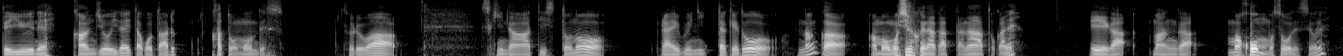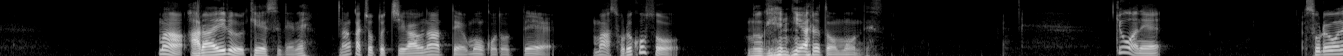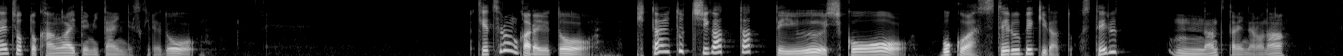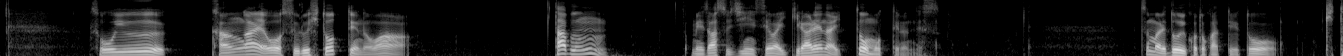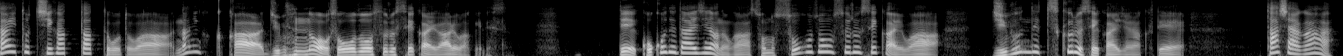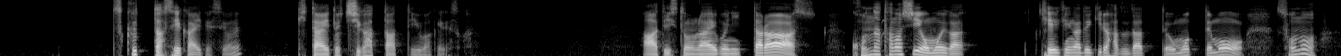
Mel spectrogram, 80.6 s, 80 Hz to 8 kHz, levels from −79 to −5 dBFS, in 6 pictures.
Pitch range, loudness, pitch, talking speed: 105-170 Hz, -25 LUFS, 125 Hz, 285 characters per minute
